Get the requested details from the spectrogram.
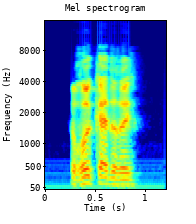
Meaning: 1. to crop 2. to pan and scan 3. to put a new spin on, send in a new direction 4. to bring someone to heel; to put someone in their place
- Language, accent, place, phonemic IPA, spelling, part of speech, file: French, France, Lyon, /ʁə.ka.dʁe/, recadrer, verb, LL-Q150 (fra)-recadrer.wav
